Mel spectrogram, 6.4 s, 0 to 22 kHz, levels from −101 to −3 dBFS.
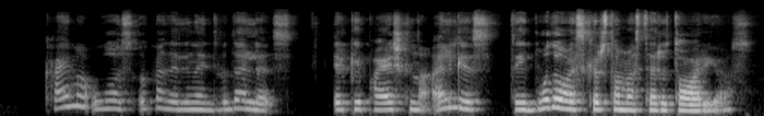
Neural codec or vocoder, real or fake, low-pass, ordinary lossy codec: codec, 44.1 kHz, 7.8 kbps, Pupu-Codec; fake; 14.4 kHz; Opus, 64 kbps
